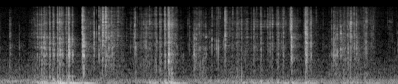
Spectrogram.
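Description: A utility knife blade scrapes a solid green bar of soap held in the hand, shaving it into curls. Dry, crackling rasps repeat in quick bursts, bright and papery over a steady low hum.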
